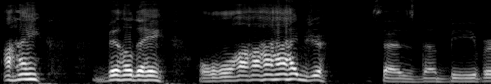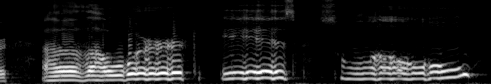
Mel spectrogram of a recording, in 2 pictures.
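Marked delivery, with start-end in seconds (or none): 0.0-3.3 louder, slow beaver voice; a proud little beaver; storybook beaver building. Acted. 5.3-9.7 high, loud, very slow beaver voice; tired beaver at work. Acted. Beaver speaks in story.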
